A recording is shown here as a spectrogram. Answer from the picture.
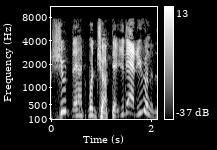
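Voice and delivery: high, loud child imitation; kids nagging Dad. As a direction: pester Dad like excited kids. Kids nagging Dad all day.

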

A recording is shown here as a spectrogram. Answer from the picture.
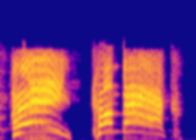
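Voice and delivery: high, full-force shout after someone leaving; imitated screaming. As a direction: holler down from high up as a panicked dad. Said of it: "Now my dad is screaming".

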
